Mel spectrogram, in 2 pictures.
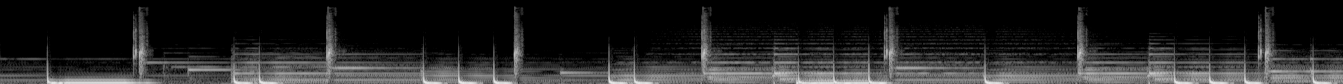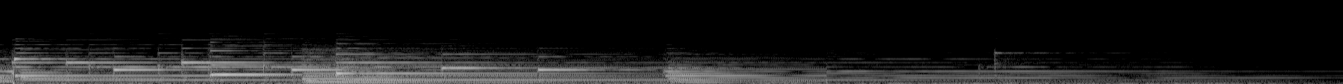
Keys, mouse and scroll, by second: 1.8-2.2 scroll down 1, 4.0 click, 12.6 click, 22.5 double click.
